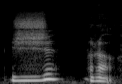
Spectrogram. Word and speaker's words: حجرة: حجرة. We learned in previous lessons that we don't pronounce the ta marbuta or the circled ta.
